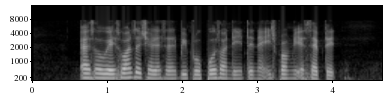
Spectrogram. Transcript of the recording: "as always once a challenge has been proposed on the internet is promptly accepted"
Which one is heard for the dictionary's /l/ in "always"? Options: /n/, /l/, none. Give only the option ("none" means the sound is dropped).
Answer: none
